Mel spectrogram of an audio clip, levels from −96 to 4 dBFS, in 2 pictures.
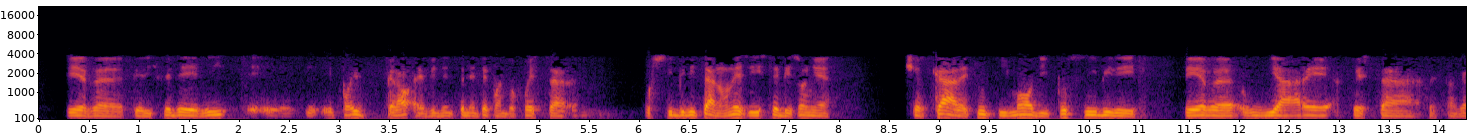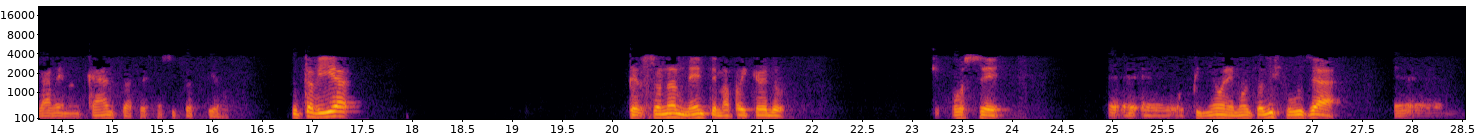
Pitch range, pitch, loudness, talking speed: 90-110 Hz, 100 Hz, -25 LUFS, 90 wpm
